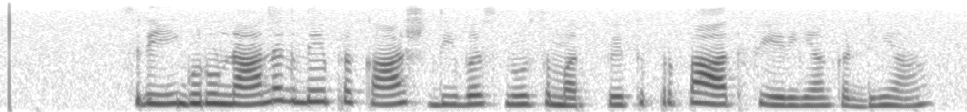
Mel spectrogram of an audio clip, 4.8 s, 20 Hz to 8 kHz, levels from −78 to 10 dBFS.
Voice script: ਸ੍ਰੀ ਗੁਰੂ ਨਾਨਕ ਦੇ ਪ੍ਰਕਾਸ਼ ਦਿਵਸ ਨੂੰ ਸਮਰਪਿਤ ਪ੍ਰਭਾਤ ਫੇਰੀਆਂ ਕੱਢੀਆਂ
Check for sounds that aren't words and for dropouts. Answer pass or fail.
pass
